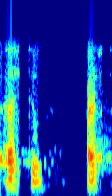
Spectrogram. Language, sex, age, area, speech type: Sanskrit, male, 18-30, rural, conversation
